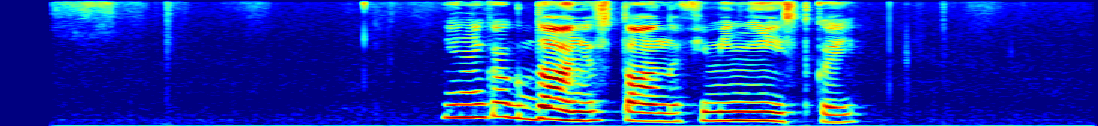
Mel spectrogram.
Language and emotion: Russian, sad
